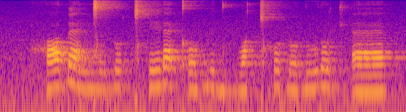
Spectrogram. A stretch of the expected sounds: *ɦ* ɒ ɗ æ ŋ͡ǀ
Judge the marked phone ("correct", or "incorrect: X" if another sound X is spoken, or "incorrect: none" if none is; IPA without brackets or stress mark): incorrect: h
